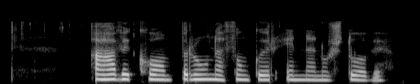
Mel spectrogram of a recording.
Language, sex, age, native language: Icelandic, female, 13, Icelandic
